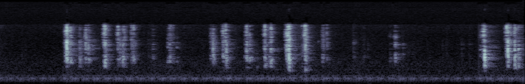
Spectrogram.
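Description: Router configuration commands typed on a computer keyboard: quick clusters of crisp key clicks with short pauses between bursts, close and clear over a faint hum.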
